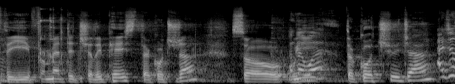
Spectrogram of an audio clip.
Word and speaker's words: gochujang: fermented chili paste, the gochujang. So the what? The gochujang. I just love the way you say it because I've been saying it wrong so long.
